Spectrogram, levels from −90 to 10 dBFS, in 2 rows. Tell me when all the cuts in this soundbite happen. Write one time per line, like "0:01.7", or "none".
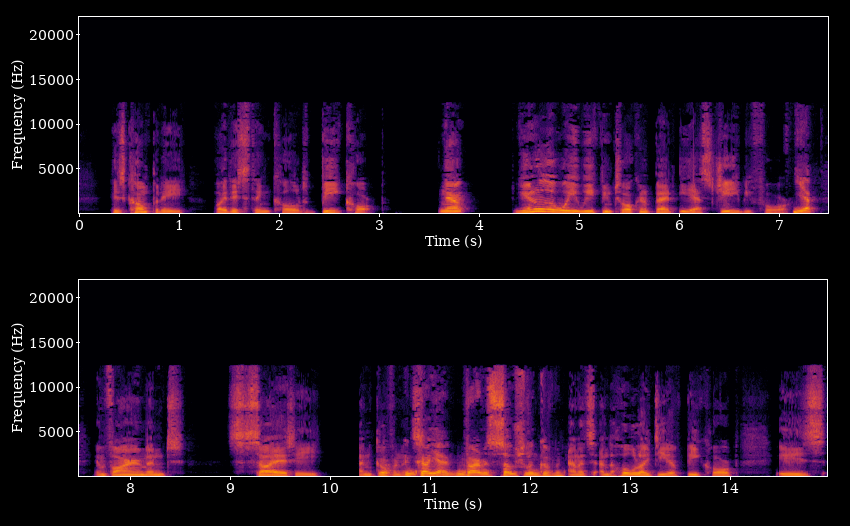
0:12.3

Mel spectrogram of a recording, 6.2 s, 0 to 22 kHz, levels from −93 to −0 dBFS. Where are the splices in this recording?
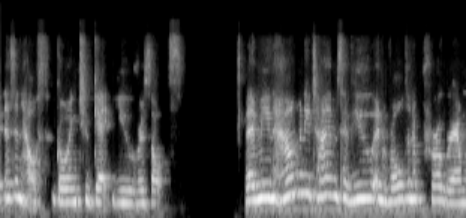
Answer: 0:03.3

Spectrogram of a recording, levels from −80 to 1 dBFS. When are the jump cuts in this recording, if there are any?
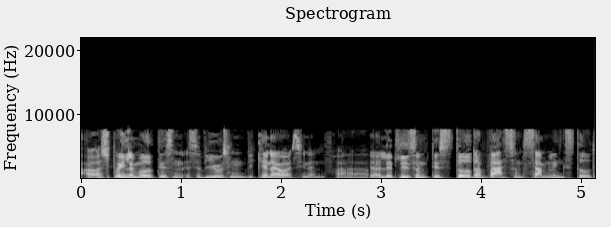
0:02.9

